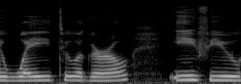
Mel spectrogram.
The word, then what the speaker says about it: güey: mainly used um so it's a very easy pronunciation Che the next one is Tio Tio okay and way way so that's the third one here way okay we Che Tio way okay and all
